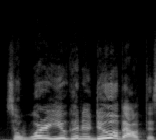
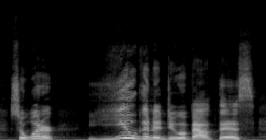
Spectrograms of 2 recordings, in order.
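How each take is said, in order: First: High, loud, quick mock demand; hammed-up impatient question. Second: Mock demand leaning heavily on "you"; stress on YOU. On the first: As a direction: push the problem onto them in one rush. Same demand, rushed then stressing YOU. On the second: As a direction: hit "you" hard after a small break. Same demand repeated, stress on YOU.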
